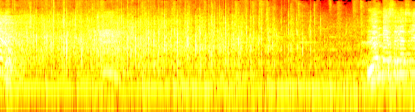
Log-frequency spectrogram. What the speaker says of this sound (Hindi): एक बार जोरदार ताली बजा के अपना अपना स्वागत करिए सभी लोग।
